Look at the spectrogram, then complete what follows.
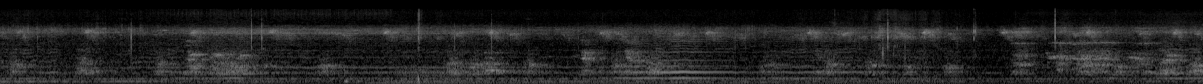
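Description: Honeybees buzzing close by as they work a flower; the buzz swells and fades as they move about. A steady, pulsing high-pitched chirring runs behind it.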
